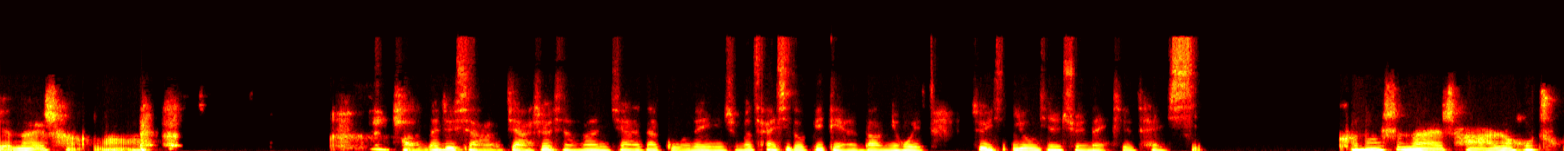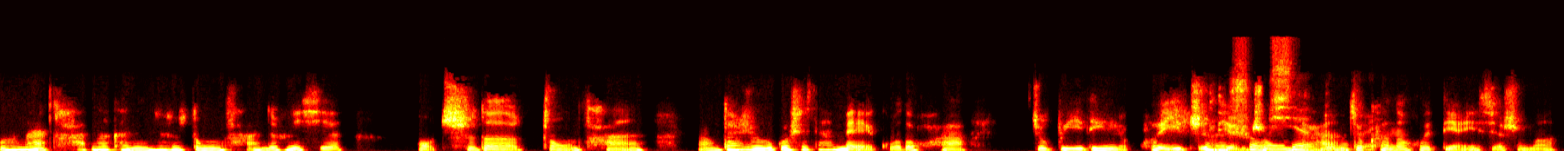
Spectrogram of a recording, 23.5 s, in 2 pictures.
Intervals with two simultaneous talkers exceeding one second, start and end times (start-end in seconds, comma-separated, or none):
20.7-22.1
